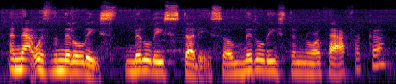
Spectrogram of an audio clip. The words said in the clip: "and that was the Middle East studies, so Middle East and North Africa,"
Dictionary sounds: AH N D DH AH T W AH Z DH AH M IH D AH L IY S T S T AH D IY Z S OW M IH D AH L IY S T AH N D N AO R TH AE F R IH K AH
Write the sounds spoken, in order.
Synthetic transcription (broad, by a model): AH N DH AH T W AH Z DH AH M IH D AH L IY S T S T AH D IY S OW M IH D L IY S T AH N N AO R TH AE F R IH K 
